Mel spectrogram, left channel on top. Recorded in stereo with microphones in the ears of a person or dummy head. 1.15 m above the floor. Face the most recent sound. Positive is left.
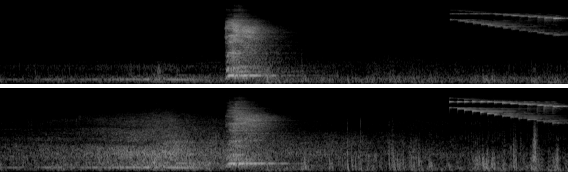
turn(degrees=-70)  # may be behind; listen again after turning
